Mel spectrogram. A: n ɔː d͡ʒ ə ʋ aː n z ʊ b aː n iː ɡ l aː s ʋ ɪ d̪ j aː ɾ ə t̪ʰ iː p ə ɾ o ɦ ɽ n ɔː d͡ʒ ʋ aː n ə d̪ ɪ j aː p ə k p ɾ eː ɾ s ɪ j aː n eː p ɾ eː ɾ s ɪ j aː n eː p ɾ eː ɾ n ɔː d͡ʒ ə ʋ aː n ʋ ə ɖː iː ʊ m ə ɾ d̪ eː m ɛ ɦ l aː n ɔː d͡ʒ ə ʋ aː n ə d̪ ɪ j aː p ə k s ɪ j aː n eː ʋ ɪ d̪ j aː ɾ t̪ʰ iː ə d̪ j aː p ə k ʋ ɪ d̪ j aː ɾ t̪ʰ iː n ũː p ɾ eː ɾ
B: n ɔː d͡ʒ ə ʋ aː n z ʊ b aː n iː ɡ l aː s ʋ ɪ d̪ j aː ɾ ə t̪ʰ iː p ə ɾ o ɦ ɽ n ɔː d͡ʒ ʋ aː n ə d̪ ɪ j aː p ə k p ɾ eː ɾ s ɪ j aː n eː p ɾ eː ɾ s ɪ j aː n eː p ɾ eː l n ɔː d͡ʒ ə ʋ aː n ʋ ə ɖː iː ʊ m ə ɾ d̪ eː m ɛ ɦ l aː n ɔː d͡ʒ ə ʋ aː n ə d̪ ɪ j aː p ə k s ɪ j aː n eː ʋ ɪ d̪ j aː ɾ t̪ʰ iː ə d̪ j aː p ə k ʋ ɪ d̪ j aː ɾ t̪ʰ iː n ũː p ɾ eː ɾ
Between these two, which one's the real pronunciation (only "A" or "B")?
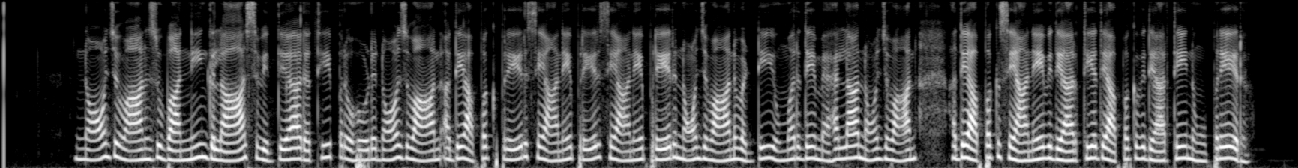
A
